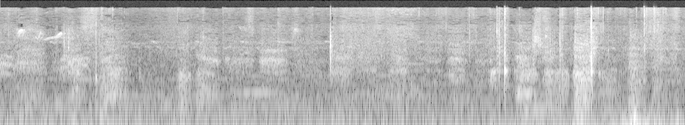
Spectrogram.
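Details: German Shepherd at play with a rope: quick, irregular breathy pants and soft huffs, ending in a louder thump, over a steady outdoor background hiss.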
